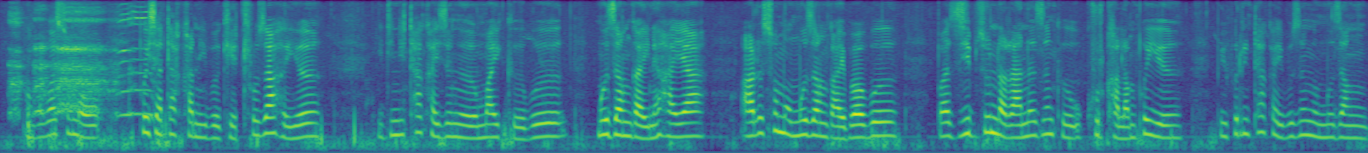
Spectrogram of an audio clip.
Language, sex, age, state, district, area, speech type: Bodo, female, 30-45, Assam, Baksa, rural, spontaneous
